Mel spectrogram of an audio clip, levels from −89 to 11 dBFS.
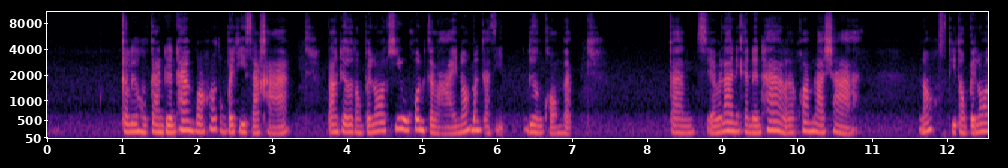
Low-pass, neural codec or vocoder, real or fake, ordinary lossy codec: none; vocoder, 22.05 kHz, 80 mel bands, Vocos; fake; none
